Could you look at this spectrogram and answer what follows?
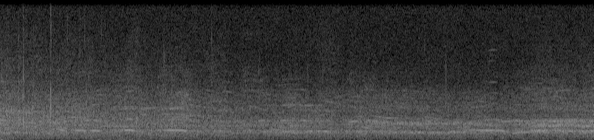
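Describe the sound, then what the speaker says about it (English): Football crowd at a packed ground applauding Osvaldo Ardiles, a steady, distant wash of clapping and murmur that holds evenly throughout. "applause all around the ground for Osvaldo Ardiles"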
